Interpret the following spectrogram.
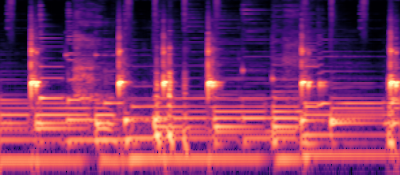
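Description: Moktak, a Korean wooden temple block, struck with a stick in a steady beat of about two knocks a second, over background music.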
